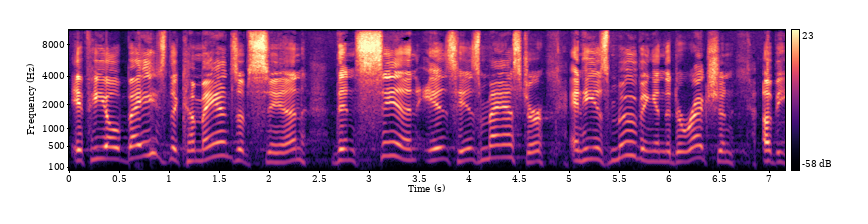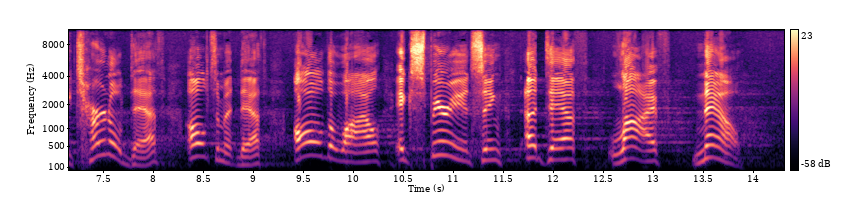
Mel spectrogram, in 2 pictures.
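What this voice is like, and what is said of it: Loud, yelling preaching voice. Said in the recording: “I'm yelling. ... That's what preachers do, isn't it? Some of you are like, he needs to calm down just a little bit.”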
